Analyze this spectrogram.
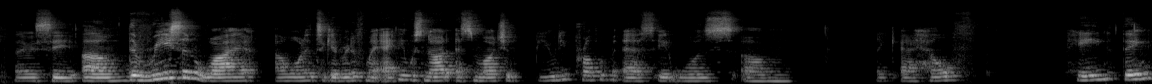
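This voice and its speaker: Very slow speech comes with a Danish accent. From Denmark. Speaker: vlogger. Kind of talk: personal testimony vlog. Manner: hesitant, many fillers.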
